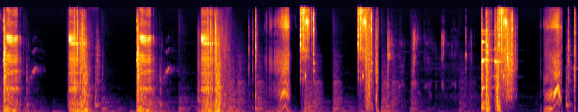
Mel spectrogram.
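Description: Soft clicks tick repeatedly.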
